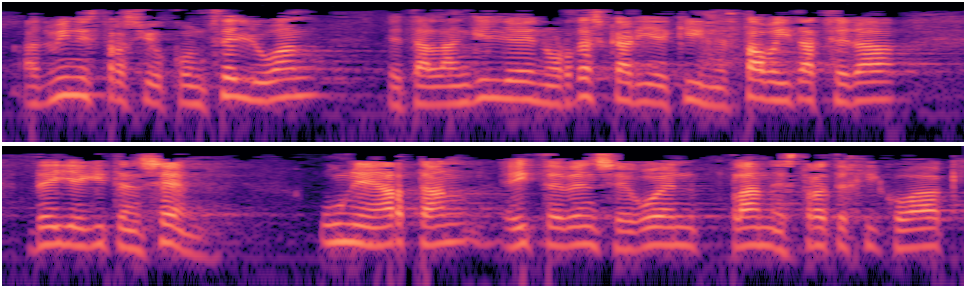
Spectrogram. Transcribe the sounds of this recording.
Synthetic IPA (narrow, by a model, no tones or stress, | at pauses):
aðminist̪ɾasio̞ko̞nt͡se̞ʎuan | e̞t̪alaŋɡiʎe̞ːno̞ɾðe̞skaɾie̞kine̞st̪aβajðat͡se̞ɾa | ðe̞je̞ɣ̞it̪e̞nse̞n | une̞aɾt̪anejt̪e̞β̞e̞nse̞ɣ̞o̞e̞mplane̞st̪ɾat̪e̞ɣiko̞ak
